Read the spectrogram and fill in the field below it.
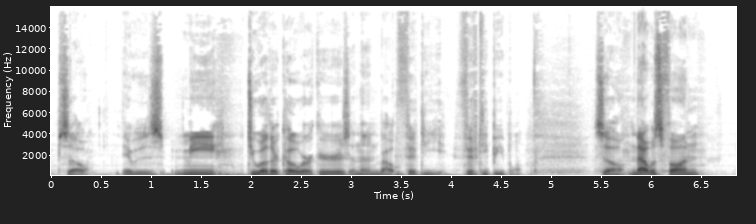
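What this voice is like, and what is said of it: Rough, congested voice with sore throat. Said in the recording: “my voice is kind of 50-50 ... still coming out of that cold that I had ... my throat has just been a little sore lately ... I just got a bunch of crap in my throat”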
